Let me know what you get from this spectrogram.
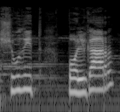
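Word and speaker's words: Judit Polgár: menciones la que escuchaban ahí hablando era eh Judith pulgar que así se pronuncia bueno la mejor la mejor ajedrecista de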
